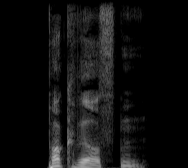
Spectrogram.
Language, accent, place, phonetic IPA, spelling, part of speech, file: German, Germany, Berlin, [ˈbɔkvʏʁstən], Bockwürsten, noun, De-Bockwürsten.ogg
- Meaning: dative plural of Bockwurst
